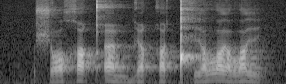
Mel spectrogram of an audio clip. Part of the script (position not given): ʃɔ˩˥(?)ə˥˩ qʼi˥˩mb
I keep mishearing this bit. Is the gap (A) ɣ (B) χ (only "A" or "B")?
B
